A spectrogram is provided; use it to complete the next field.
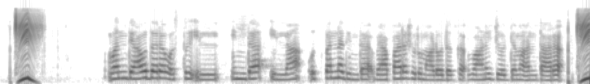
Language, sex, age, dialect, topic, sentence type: Kannada, female, 31-35, Dharwad Kannada, banking, statement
